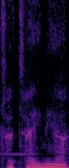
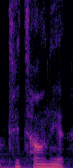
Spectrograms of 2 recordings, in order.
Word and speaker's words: Titania: We can get a cake for Oberon and Titania, or Titania. Is it Titania or Titania? Generally, I've heard everyone call them Titania. So I'm going to assume that that's the pronunciation they prefer.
